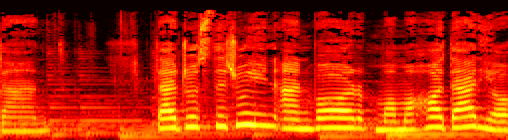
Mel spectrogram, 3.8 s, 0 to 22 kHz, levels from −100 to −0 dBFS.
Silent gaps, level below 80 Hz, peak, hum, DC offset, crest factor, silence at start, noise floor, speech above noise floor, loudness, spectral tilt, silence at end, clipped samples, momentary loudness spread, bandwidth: none; -54 dBFS; -8 dBFS; none; under 0.1%; 18 dB; 0 s; -44 dBFS; 20 dB; -24 LUFS; -3.5 dB/octave; 0 s; under 0.1%; 17 LU; 16.5 kHz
